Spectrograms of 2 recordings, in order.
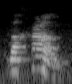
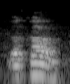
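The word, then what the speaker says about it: לחם: And then an example for the lower letter for ma, it would be, we have the example bread, which is pronounced lacham. Lakam.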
